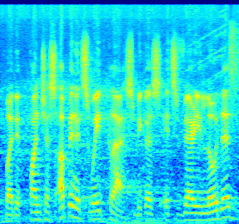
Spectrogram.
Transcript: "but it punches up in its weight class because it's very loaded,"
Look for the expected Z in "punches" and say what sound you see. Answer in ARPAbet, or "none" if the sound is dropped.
S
